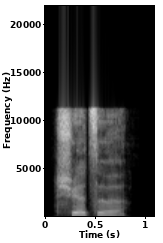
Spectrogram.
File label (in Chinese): "学子", Chinese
